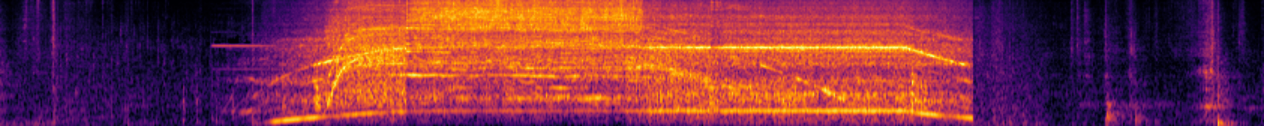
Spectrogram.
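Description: Sliding mitre saw cutting a laminate floorboard: the motor starts about two seconds in with a rising whine, runs steadily through the cut, then winds down and stops short near the end, with its hooked-up dust extractor running alongside.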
